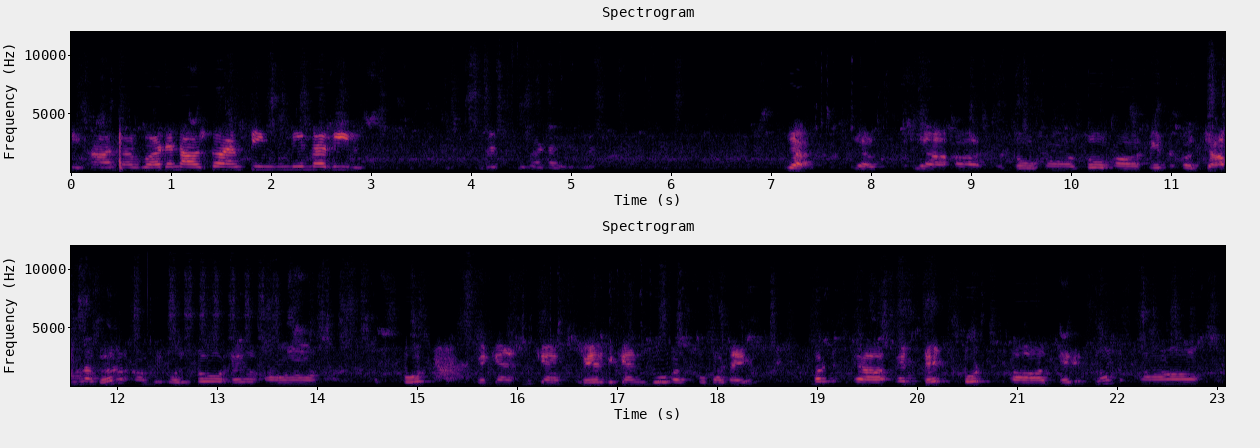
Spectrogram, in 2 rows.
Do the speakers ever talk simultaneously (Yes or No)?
No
